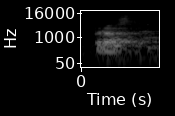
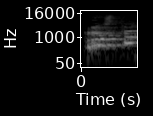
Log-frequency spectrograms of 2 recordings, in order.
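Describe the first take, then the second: First: Proste as a settled statement; answering tune. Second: Proste with a high, rising question tune. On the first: Answers her own question. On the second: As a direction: lift Proste up as a check question. Asks, then answers herself. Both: Shown as a demonstration.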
